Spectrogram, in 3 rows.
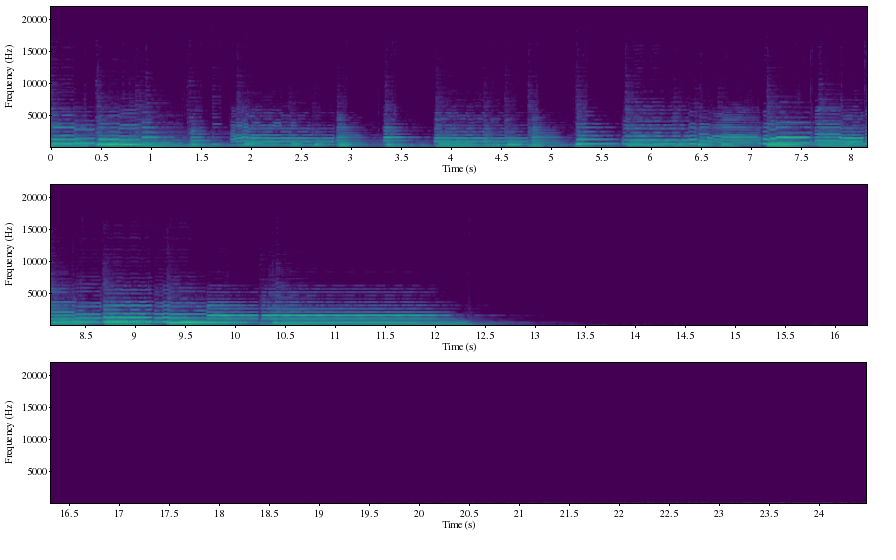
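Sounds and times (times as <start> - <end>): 
bourree movement of a sonata in C minor: 0.0 - 13.4.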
